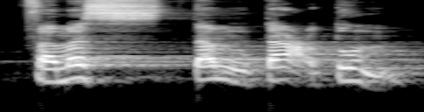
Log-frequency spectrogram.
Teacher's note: تم کے میم میں اخفاء شفوی ہو رہا ہے، اسے غنہ اور اخفاء کے ساتھ میں پڑھیں گے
